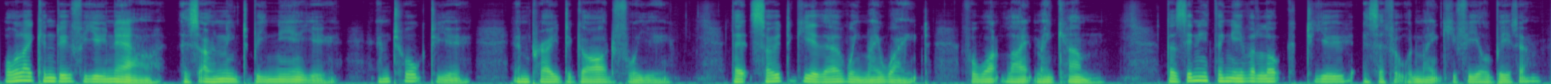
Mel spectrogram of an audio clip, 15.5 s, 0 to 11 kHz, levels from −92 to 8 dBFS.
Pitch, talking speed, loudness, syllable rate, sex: 105 Hz, 180 wpm, -19 LUFS, 4.4 syllables/s, male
